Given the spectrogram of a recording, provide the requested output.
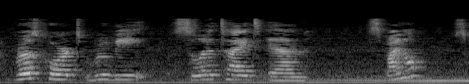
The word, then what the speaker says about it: spinel: quartz, ruby, soliditite, and spinel, like spine, S-P-I-N-E, and then an L at the end.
